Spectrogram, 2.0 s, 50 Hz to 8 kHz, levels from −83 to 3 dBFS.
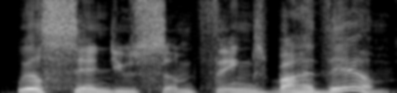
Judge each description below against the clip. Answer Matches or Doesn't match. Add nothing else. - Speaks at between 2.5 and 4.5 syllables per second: Matches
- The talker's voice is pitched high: Doesn't match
